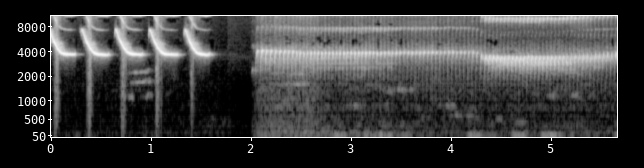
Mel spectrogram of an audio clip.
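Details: Young canary song in a long training recording: five loud sweeping notes, a brief pause, then a steady high buzzy roll that drops slightly in pitch.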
